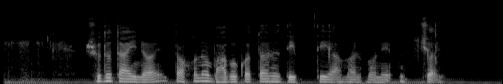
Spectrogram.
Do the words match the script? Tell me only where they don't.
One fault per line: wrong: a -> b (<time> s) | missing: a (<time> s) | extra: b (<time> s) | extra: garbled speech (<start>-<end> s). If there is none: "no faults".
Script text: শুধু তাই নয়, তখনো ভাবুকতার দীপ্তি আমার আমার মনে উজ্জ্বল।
missing: আমার (3.6 s)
